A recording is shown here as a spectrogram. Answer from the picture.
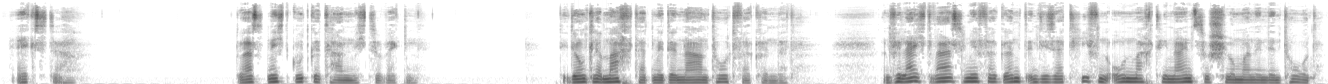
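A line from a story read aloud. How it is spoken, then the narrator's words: Weak faint voice. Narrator (German): der mit matter Stimme sprach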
